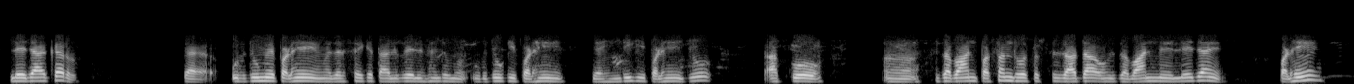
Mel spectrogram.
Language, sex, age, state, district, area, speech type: Urdu, male, 45-60, Uttar Pradesh, Lucknow, rural, conversation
